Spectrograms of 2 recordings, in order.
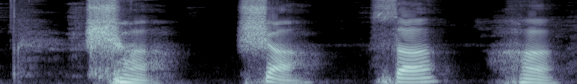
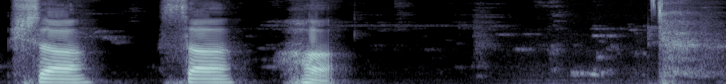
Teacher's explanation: इन व्यंजनों के उच्चारण के समय वायु मुख से रगड़ खाकर ऊष्मा पैदा करती है यानी गर्मी, यानी उच्चारण के समय मुख से गर्म हवा निकलती है, जिसे हम ऊष्म व्यंजन 4 होते हैं।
